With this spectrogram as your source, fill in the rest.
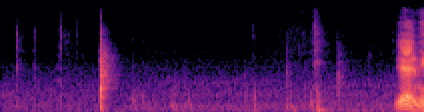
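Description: Cards shuffle and flick softly as they are handled close by.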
